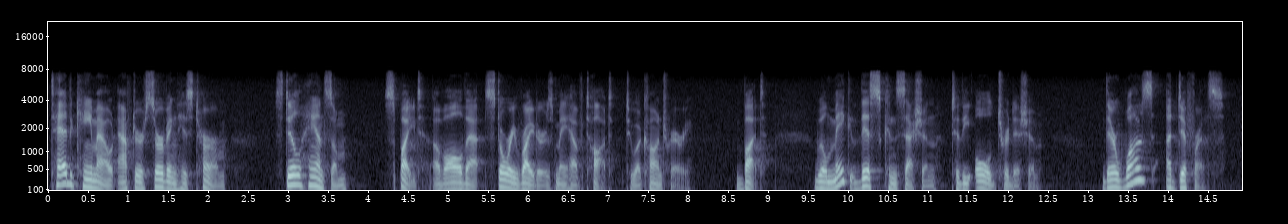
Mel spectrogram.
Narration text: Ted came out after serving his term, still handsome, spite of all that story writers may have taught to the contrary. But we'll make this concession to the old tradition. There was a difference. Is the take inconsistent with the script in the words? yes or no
yes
